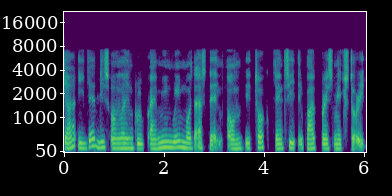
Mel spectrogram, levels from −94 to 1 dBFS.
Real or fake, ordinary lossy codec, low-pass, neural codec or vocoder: fake; MP3, 96 kbps; 7.2 kHz; codec, 16 kHz, 2 kbps, FreqCodec, larger model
